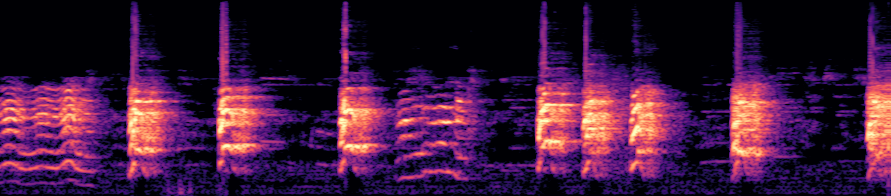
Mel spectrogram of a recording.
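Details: Siberian Husky puppy giving a run of short, sharp barks mixed with wavering, yodel-like howls that bend up and down in pitch, roughly ten outbursts in under seven seconds, with faint voices in the background.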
